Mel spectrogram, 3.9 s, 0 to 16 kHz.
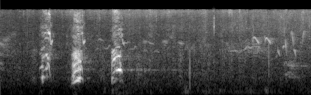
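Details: Segugio Italiano hound in Evros on 29 May 2019 lets out three loud, harmonic barks about half a second apart, then goes quiet while small birds chirp faintly in the background.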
